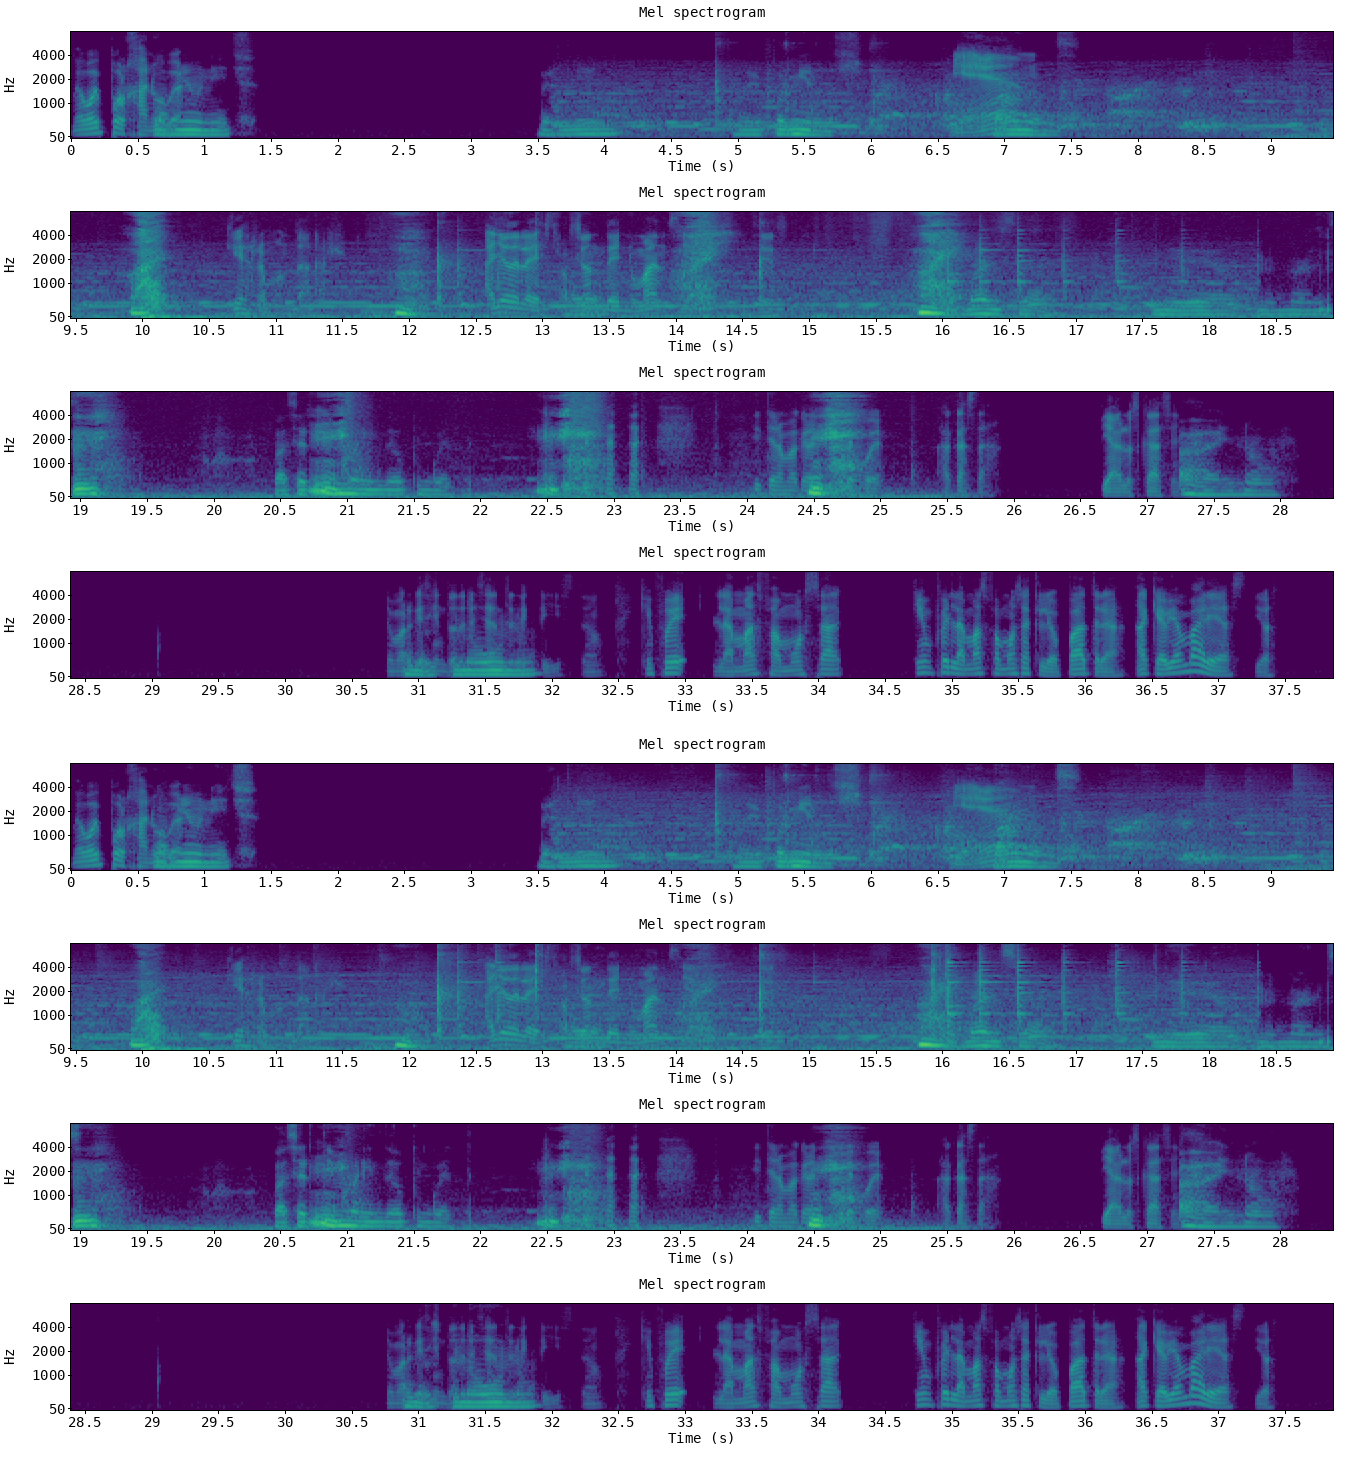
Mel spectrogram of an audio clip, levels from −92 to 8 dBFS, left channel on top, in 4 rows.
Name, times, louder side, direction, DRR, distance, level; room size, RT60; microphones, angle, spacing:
voice 1, 0.0-0.9 6.6-7.2 10.6-11.5 12.6-14.2 14.6-14.8 22.5-22.6 22.9-23.6 24.1-25.0 25.4-25.9 26.7-27.3 30.8-31.8 32.2-32.4 32.7-34.2 34.7-37.5, left 1 dB, 10° left, 6.1 m, -43 dB
voice 2, 0.6-1.4 3.5-4.1 5.0-5.9 6.9-7.6 13.1-13.5 16.0-16.9 17.6-19.2 20.5-21.8 27.2-28.0 30.9-31.9, right 1 dB, 65° right, 5.9 m, -39 dB
sound 1, 3.6-18.4, right 3 dB, 90° right, 7.6 m, -45 dB
sound 2, 9.0-25.6, left 2 dB, 80° left, 2.9 m, -37 dB
head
